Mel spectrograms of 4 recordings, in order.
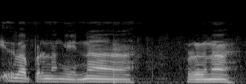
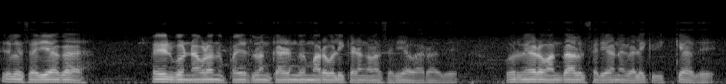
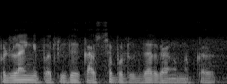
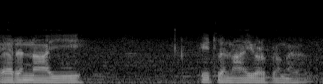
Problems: constant background noise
